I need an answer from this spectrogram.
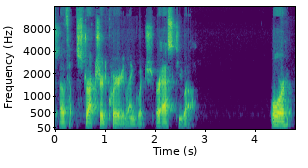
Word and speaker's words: SQL: Some people pronounce it SQL, like those independent letters, or like the word SQL.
